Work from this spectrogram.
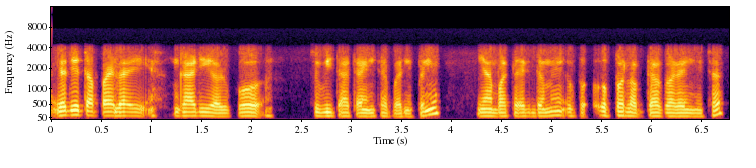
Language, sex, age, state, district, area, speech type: Nepali, male, 18-30, West Bengal, Kalimpong, rural, conversation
